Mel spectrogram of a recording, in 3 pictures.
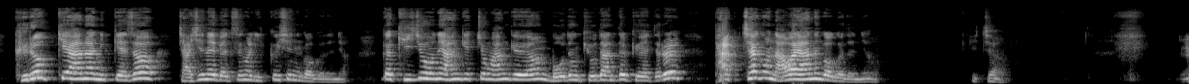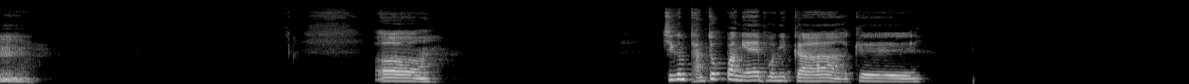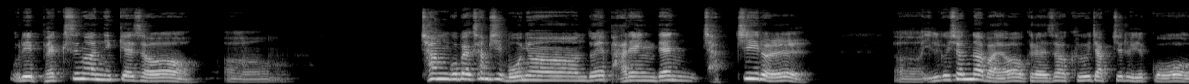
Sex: male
